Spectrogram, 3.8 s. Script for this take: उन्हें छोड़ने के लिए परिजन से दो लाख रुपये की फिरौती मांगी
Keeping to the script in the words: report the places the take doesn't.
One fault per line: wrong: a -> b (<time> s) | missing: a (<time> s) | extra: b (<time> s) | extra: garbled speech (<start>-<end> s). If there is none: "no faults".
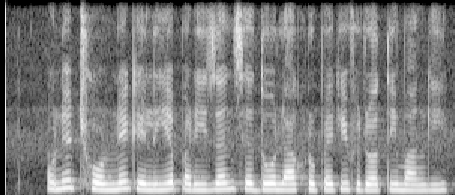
no faults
